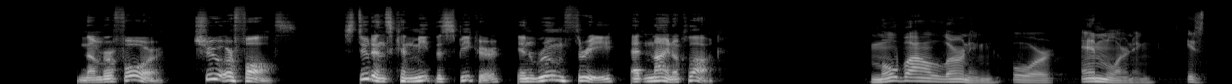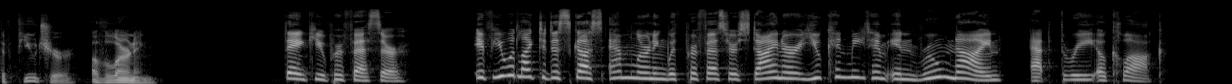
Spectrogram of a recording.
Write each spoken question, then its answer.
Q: True or false? Students can meet the speaker in room 3 at 9 o'clock.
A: The answer is false.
